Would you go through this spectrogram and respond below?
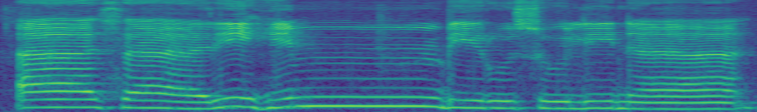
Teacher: میں نے یہاں پہ ہونٹ بند کیے ہیں کیونکہ یہاں پہ اخفاء شفوی کا قاعدہ ہو رہا ہے، اس قاعدے کی روح سے یہاں پہ غنہ ہوگا اور ہونٹ بند ہو جائیں گے۔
